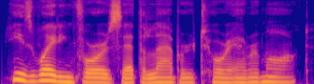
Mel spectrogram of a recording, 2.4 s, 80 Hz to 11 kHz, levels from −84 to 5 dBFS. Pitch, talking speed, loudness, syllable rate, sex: 145 Hz, 230 wpm, -18 LUFS, 7.1 syllables/s, female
